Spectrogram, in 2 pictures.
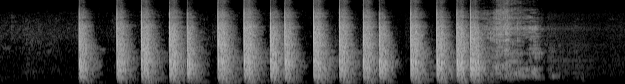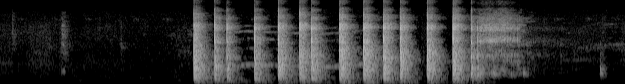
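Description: Two runs of rapid, evenly spaced sharp knocks, about three or four a second, each lasting around four seconds with a short silent gap between them.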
